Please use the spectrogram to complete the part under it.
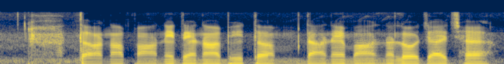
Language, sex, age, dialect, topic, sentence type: Maithili, male, 60-100, Angika, banking, statement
